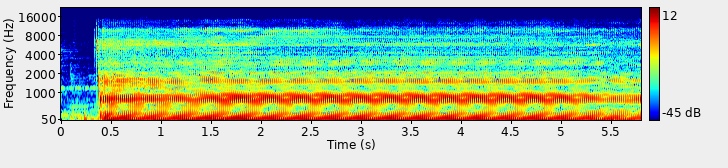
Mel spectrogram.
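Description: Portable electric tyre inflator switching on about half a second in, its small motor-driven compressor then running with a loud, steady drone as it pumps air into a car tyre.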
